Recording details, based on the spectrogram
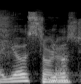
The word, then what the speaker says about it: Yoast: Yeah, Yoast just spelled it like toast, but with a Y. – Oh, really? – Even though his name is Danish, and it's spelled J-O-O-S-T, but people would just call him Juiced.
